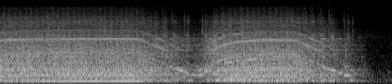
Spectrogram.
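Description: Sewing machine stitching a skirt seam: a loud, close, steady motor whir with rapid needle chatter, slowing and pausing briefly, then a short reverse run for a back stitch before stopping.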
